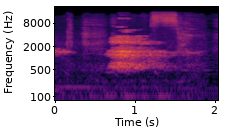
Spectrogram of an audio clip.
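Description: A person sighs: one breathy breath that starts about half a second in and lasts around a second.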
